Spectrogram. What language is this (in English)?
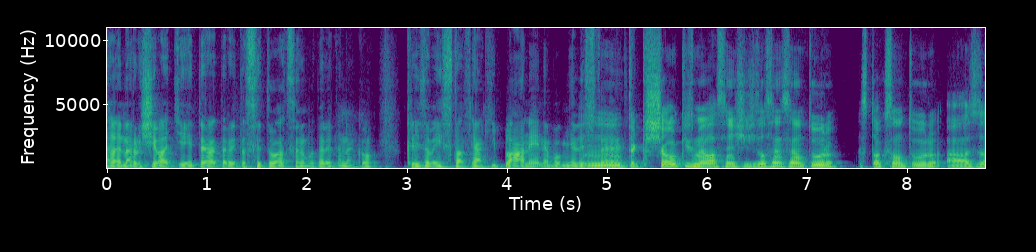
Czech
